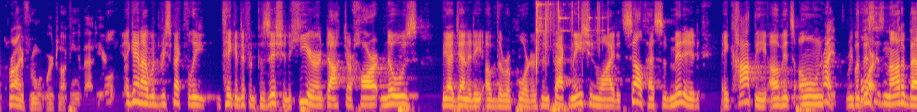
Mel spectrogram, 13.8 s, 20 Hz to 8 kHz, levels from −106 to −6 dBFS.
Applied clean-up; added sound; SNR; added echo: classical method spectral subtraction.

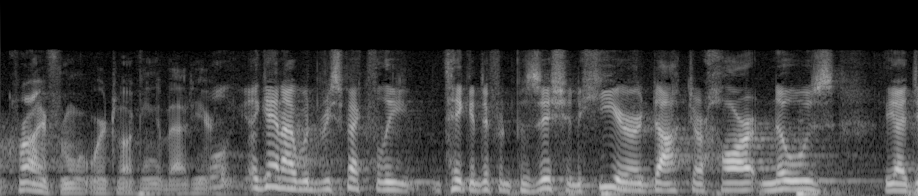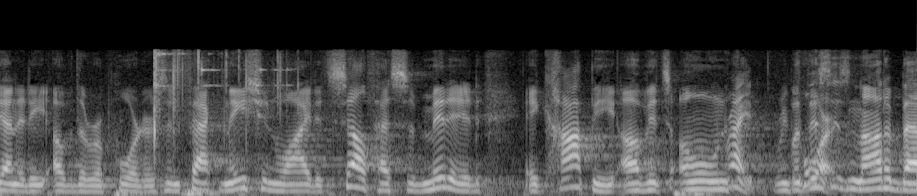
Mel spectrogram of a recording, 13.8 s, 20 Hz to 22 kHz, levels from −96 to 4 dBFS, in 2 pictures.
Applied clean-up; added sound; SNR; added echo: none; Shatter / Crushing; 13 dB; none.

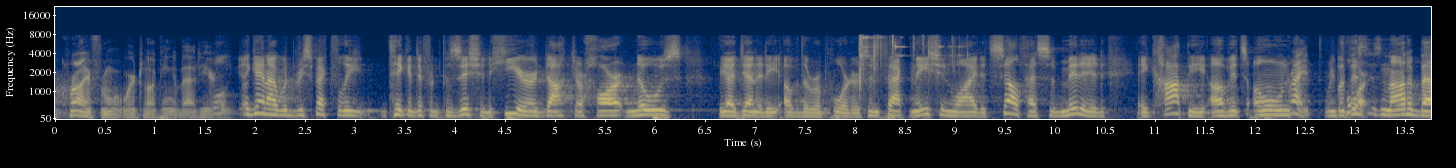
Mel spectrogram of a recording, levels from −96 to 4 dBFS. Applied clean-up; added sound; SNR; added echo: neural mask model RNNoise.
